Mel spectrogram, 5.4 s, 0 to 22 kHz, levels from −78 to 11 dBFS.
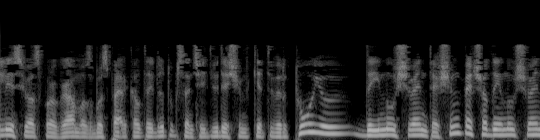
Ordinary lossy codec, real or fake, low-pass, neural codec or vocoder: MP3, 24 kbps; fake; 7.2 kHz; codec, 16 kHz, about 1 kbps, DyCAST, with the encoder's durations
